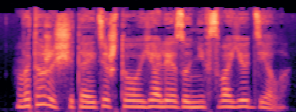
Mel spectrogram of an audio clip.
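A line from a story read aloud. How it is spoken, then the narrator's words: Quiet strained speech. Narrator (Russian): Тихо, с трудом выдавила я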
